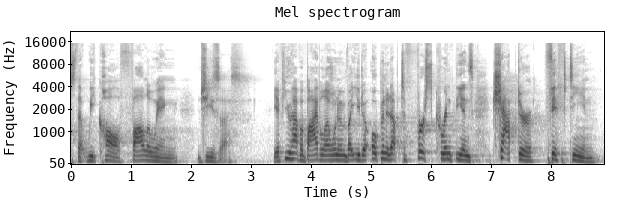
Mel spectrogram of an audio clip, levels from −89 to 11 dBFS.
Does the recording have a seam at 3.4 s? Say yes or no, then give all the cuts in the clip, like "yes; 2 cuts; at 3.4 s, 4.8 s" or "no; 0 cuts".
yes; 1 cut; at 3.4 s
